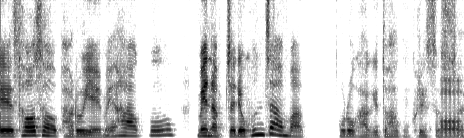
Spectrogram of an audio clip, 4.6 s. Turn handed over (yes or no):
yes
